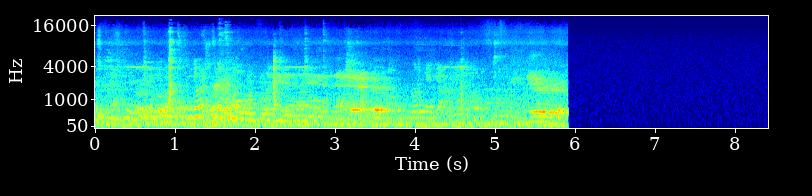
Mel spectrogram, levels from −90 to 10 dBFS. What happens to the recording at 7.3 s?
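An audio dropout to a faint residue covers 7.3 s. It begins abruptly at 5.91 s and runs to the end of the clip. The wanted signal vanishes at that point, likely because the source was lost while the path after the break stayed live. At 7.3 s only a steady hiss remains, roughly 40 dB below the earlier level. The sound cuts out suddenly and never returns, with no pause-like settling or fade.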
